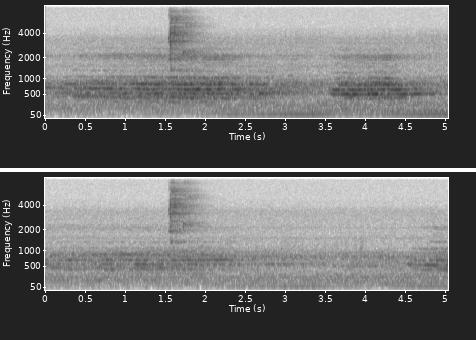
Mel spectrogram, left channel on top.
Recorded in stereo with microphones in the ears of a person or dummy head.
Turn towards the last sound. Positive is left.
turn(degrees=5)  # may be behind; listen again after turning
